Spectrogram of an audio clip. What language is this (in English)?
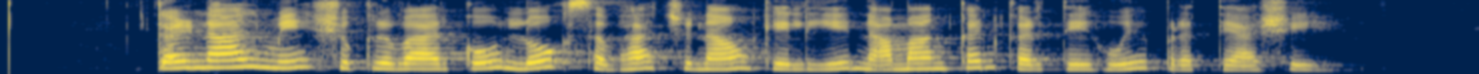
Hindi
